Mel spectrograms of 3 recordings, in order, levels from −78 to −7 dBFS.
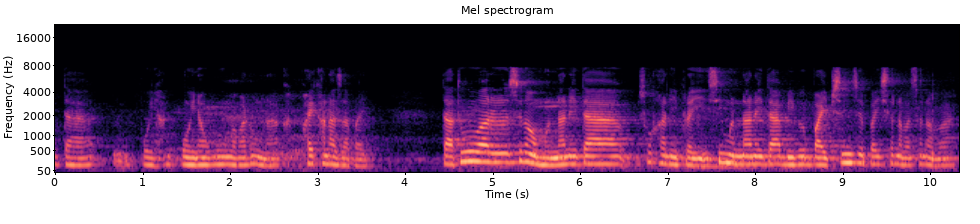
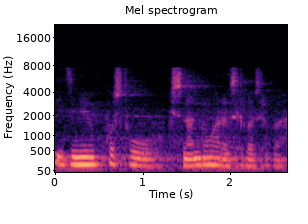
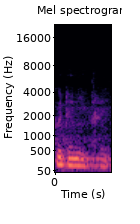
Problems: low volume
